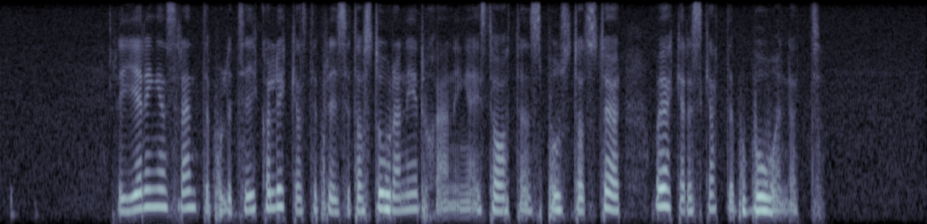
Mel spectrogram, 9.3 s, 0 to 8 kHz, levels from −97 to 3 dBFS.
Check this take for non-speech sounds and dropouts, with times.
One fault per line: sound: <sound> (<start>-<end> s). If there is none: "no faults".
no faults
